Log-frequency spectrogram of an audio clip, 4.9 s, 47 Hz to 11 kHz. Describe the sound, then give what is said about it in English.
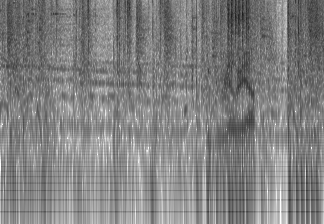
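MP9 submachine gun firing in a video game, rapid crackling bursts of automatic fire that swell louder toward the end, with a player's voice heard in between. “Ammo. Dude, the ammo goes real fast. This MP9 is sick.”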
